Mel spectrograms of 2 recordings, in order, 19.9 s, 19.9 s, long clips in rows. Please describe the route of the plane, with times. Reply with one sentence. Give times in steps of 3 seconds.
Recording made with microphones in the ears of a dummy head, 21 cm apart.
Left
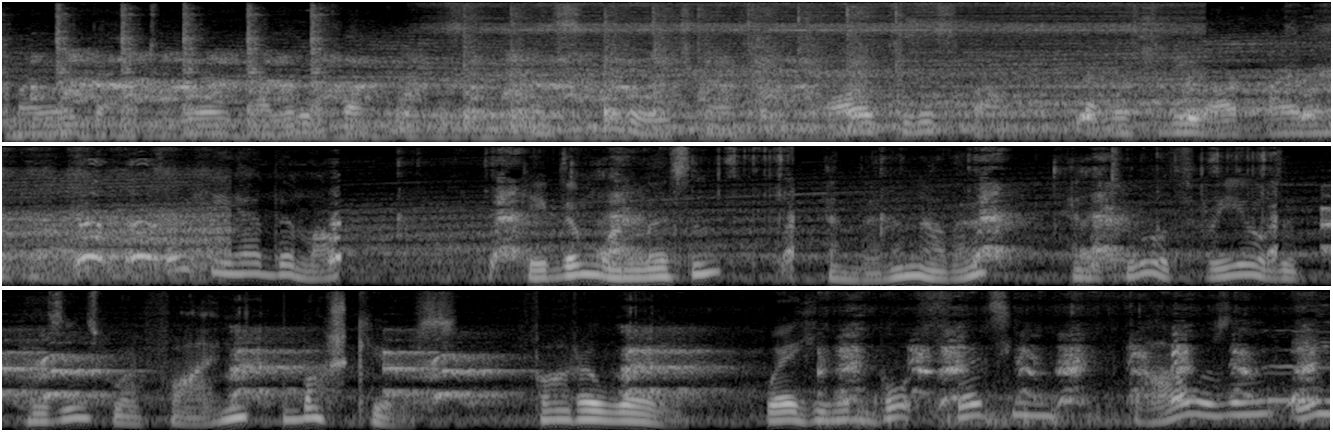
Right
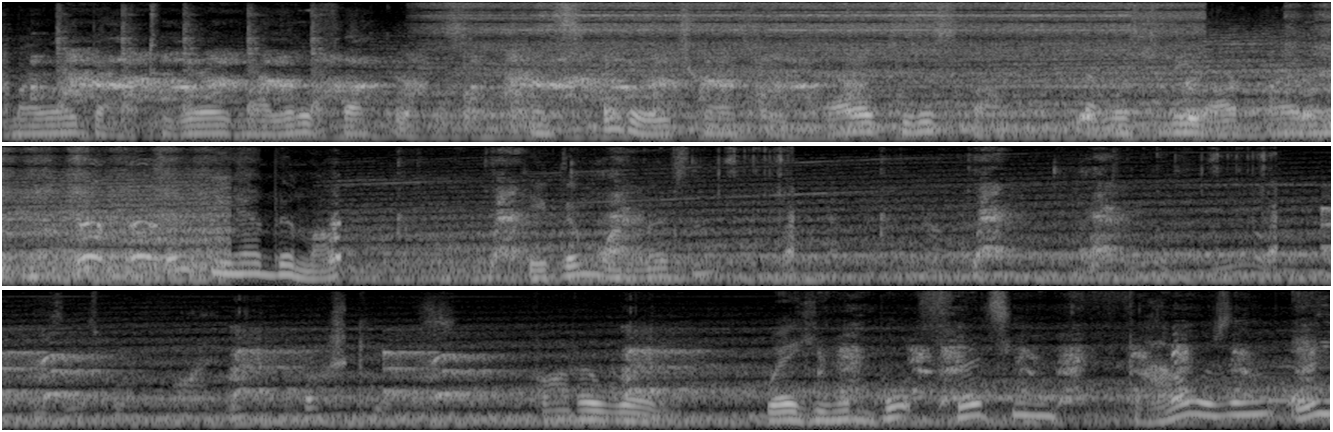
In this clip you hear the plane on the left from 0 s, in the centre from 3 s and on the right from 6 s.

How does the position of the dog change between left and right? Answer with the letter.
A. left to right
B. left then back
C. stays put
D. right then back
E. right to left
E.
